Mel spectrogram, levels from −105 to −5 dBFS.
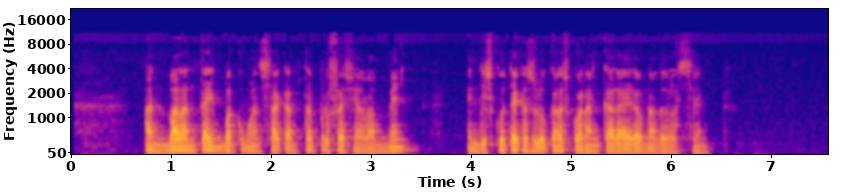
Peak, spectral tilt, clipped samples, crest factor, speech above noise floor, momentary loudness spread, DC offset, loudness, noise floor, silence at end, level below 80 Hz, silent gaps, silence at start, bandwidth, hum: -4 dBFS; -8.5 dB/octave; under 0.1%; 22 dB; 53 dB; 12 LU; under 0.1%; -26 LUFS; -79 dBFS; 1.2 s; -44 dBFS; none; 0.75 s; 10.5 kHz; none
